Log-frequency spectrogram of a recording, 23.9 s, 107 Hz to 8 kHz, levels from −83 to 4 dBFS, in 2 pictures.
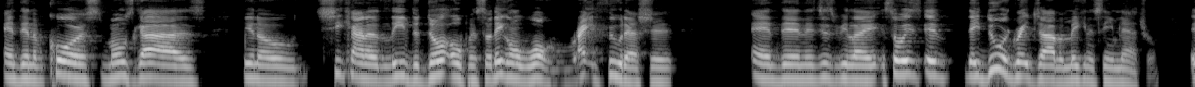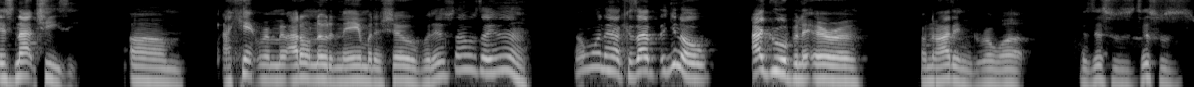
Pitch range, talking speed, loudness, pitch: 145-185 Hz, 220 wpm, -24 LUFS, 165 Hz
